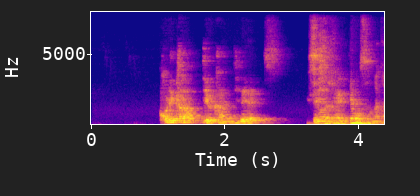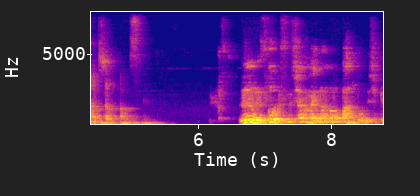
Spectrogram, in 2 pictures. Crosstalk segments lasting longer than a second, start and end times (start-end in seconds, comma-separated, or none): none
